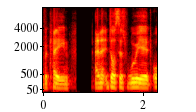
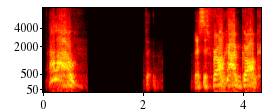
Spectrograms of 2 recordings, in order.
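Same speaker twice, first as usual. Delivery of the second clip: high, scratchy, creaky, rough goblin voice; 6 semitones higher, 3 dB louder than usual. Voicing a goblin who bows atop a giant frog: goblin voice. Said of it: "the goblin stands atop of the".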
